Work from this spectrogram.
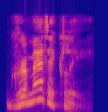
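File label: "grammatically", English, British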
